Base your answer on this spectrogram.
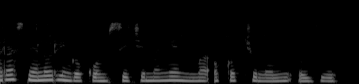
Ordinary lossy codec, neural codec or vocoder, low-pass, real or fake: MP3, 64 kbps; none; 7.2 kHz; real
